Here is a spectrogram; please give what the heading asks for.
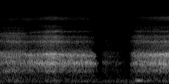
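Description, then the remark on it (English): A person mimics their own open-mouth snoring: two long, breathy, raspy breaths split by a brief pause, fairly loud, with no talking. “What do you snore like? Are you a honk chew or a honk? No, none. I'm like this.”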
